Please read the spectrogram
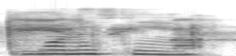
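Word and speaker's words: Måneskin: Es, pero mira, escucha cómo ellos lo pronuncian. Escucha. – Thank you for listening to us and getting us on your rep this year. Moneskin. Moneskin. Bueno, vamos a decirle Moneskin. Con Conste que ellos dijeron que así se pronunciaba.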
